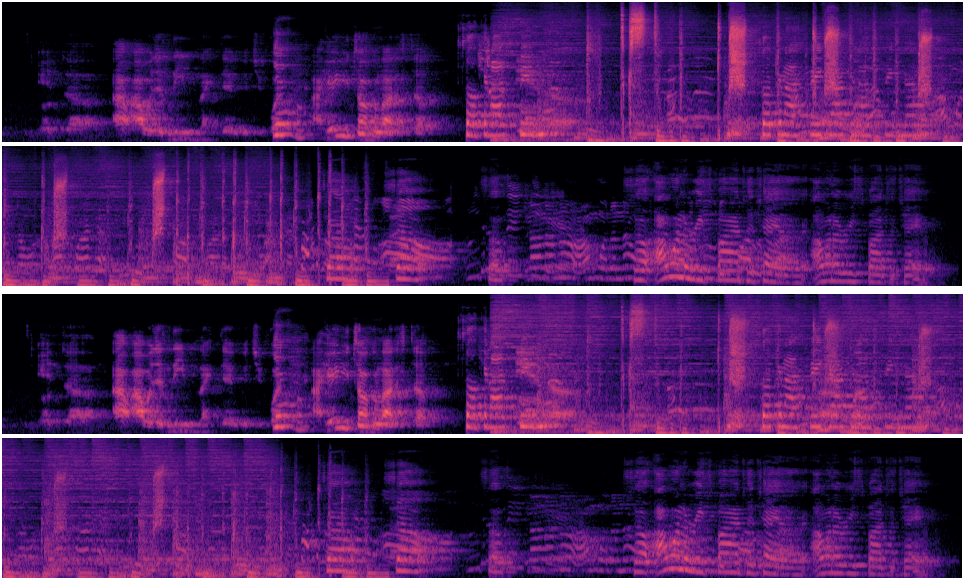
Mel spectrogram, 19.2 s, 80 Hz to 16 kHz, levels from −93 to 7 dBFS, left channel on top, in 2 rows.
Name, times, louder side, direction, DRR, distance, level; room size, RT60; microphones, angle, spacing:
voice 1, 0.4-2.8 3.1-4.3 5.1-5.7 7.2-7.4 8.2-8.6, right 3 dB, 35° right, 6 dB, 2.0 m, -38 dB
voice 2, 2.7-3.0 4.6-5.6 7.6-9.3 12.9-13.1 13.6-13.8 14.5-14.7 15.9-18.9, equal, ahead, 4 dB, 1.5 m, -36 dB
voice 3, 4.8-5.5 6.6-7.2 12.6-15.4, left 5 dB, 80° left, 7 dB, 1.7 m, -47 dB
sound 1, 4.9-12.4, right 2 dB, 75° right, 6.4 m, -43 dB
sound 2, 5.8-7.5 7.7-13.5, left 7 dB, 25° left, 0.6 m, -34 dB
voice 4, 7.9-13.2 13.5-13.7 14.8-17.5, left 3 dB, 45° left, 6 dB, 3.6 m, -48 dB
19.5 x 15.0 x 4.9 m, 0.69 s
head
